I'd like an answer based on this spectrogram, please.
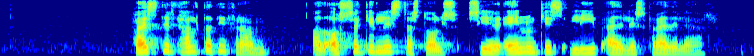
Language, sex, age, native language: Icelandic, female, 30-39, Icelandic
